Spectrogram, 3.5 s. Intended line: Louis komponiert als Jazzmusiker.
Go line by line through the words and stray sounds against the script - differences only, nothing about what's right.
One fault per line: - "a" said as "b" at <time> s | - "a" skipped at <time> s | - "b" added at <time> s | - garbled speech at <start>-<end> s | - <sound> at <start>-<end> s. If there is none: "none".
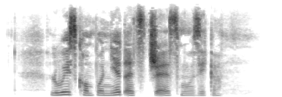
none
